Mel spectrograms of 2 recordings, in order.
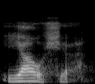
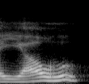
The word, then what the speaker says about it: Yahushua: A irmã está pronunciando Yahusha. Não. É Yahushua.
